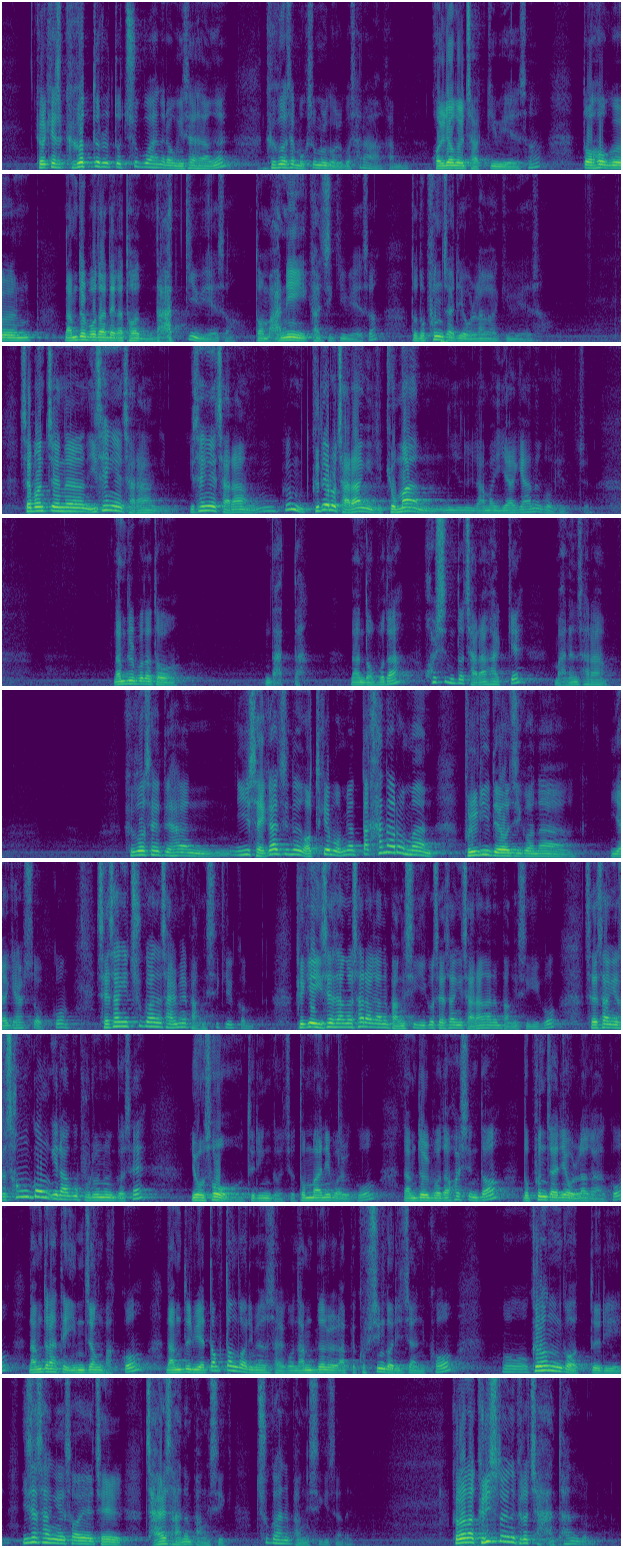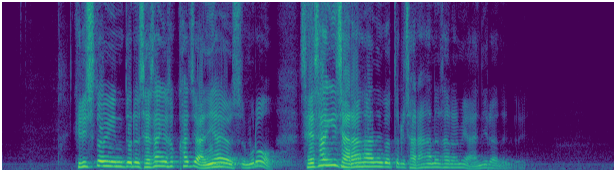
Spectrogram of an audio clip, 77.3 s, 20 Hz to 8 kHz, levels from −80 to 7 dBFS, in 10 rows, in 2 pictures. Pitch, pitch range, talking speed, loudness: 125 Hz, 105-165 Hz, 290 characters per minute, -20 LUFS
